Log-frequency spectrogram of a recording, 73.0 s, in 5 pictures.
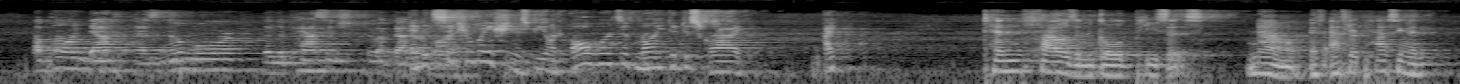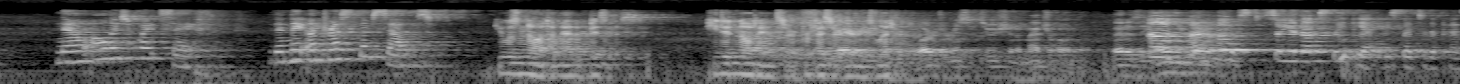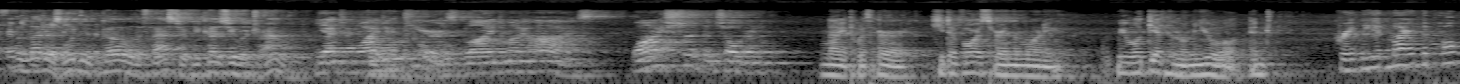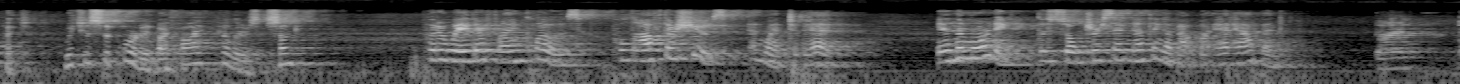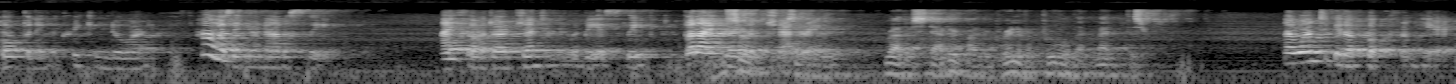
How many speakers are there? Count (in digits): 8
